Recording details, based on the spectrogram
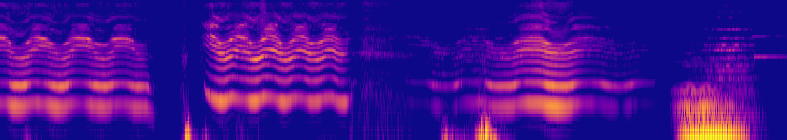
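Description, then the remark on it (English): A voice imitates a fire engine siren in three long, warbling wails whose pitch wobbles rapidly up and down, ending in a short, loud, blaring burst like a horn blast. “Dad, should we have a ringtone of the fire engine sound?”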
